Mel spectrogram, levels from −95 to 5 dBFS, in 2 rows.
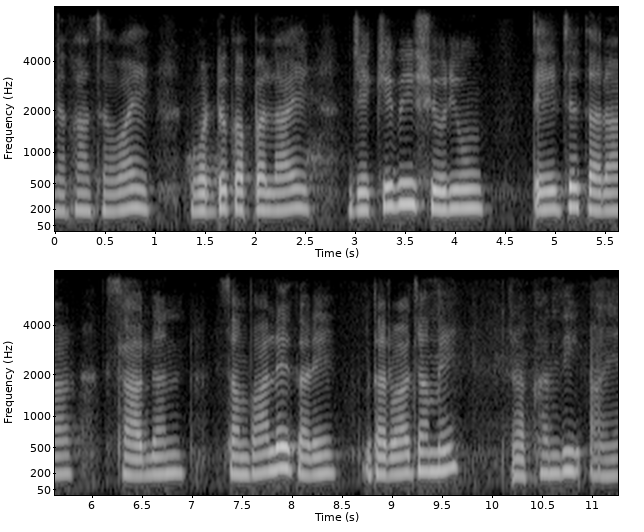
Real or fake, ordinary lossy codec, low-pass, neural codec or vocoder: fake; Opus, 32 kbps; 7.2 kHz; autoencoder, 48 kHz, 32 numbers a frame, DAC-VAE, trained on Japanese speech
